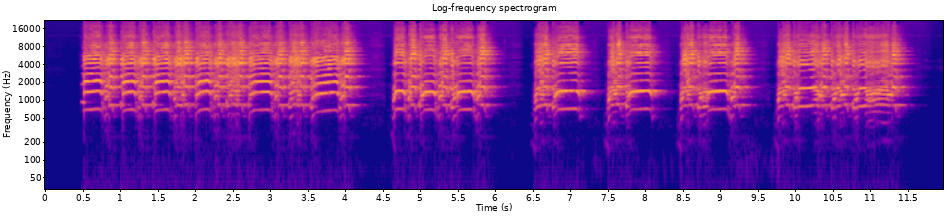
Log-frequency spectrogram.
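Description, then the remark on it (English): Loud, high-pitched goose honks come in rapid bursts, a long run followed by several shorter strings of calls, piercing with brief pauses between, blown on a goose call. “It's a lot of moans and it's a lot of trains essentially, or honks.”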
